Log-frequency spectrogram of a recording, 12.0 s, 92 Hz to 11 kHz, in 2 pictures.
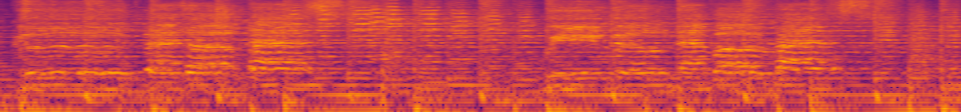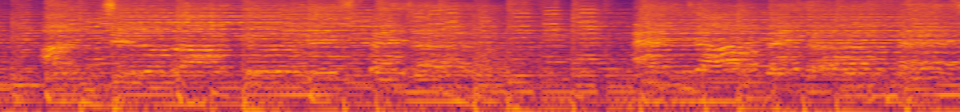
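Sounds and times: instrumental backing: 0:00.0 - 0:12.0
voices singing a jingle: 0:00.1 - 0:02.2, 0:06.2 - 0:09.2, 0:10.0 - 0:12.0.

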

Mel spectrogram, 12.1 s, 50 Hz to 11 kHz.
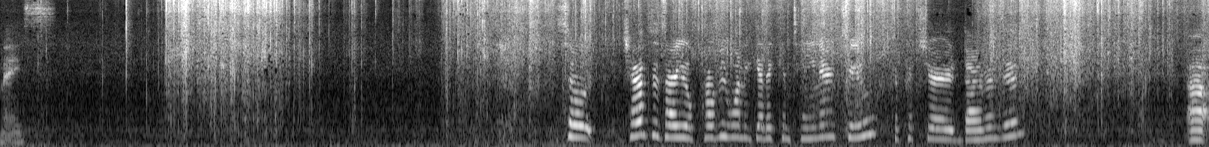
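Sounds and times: plastic bags crinkling: 0:01.0 - 0:12.0.

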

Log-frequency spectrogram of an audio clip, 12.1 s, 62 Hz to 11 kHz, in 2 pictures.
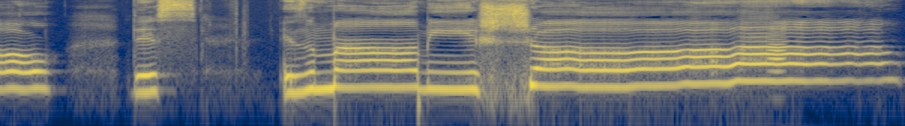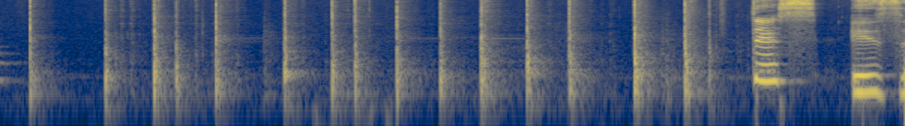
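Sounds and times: hand claps: 0:06.2 - 0:10.9.

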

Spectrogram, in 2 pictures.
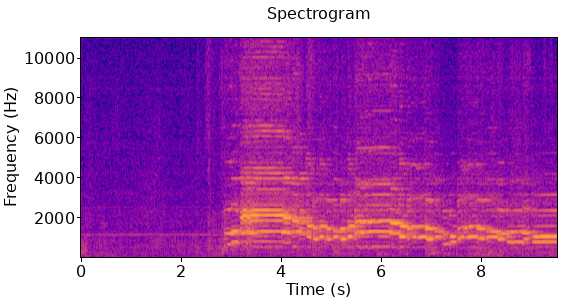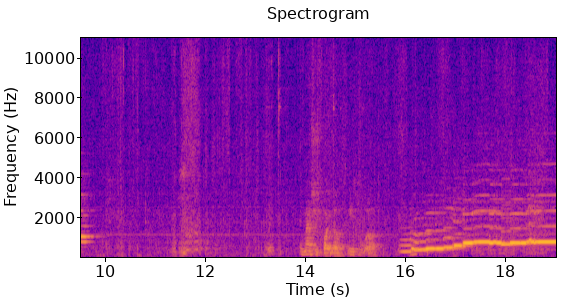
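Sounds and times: overtone flutes playing melody: 0:02.8 - 0:09.9, 0:15.9 - 0:19.0.

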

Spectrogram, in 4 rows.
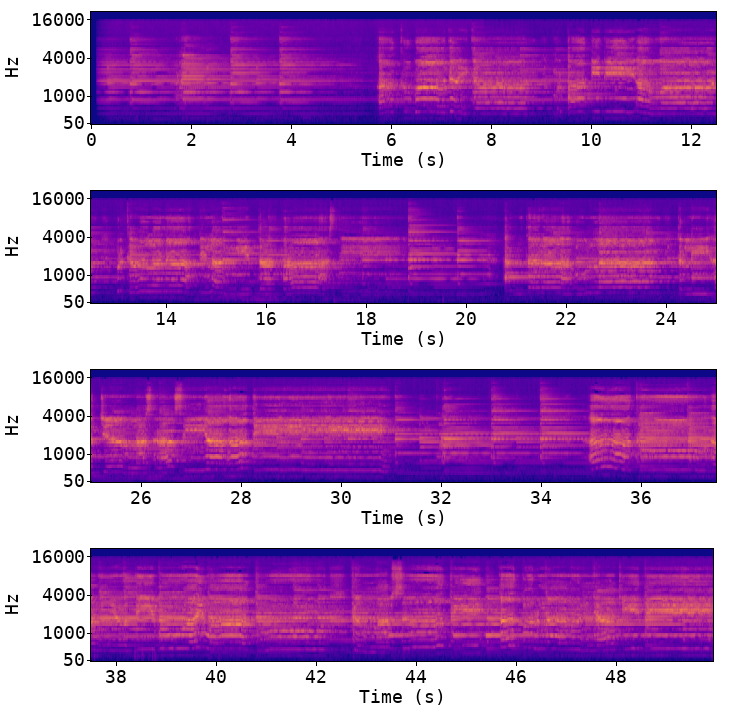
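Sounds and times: pop song with singing: 0:05.6 - 0:49.9.

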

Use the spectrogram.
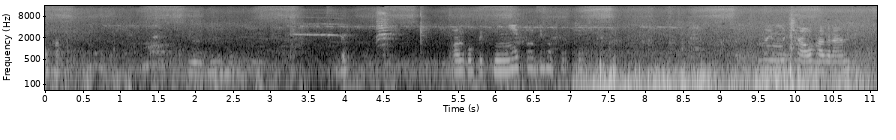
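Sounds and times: bird whistle and chirp: 0:03.2 - 0:04.8
wind noise on microphone: 0:05.4 - 0:11.0.

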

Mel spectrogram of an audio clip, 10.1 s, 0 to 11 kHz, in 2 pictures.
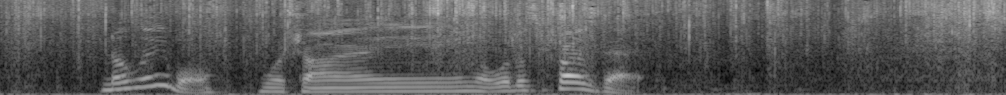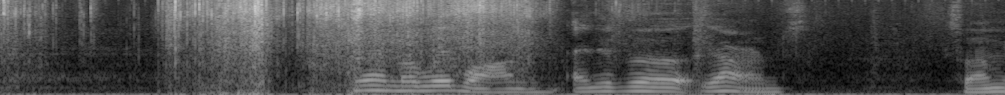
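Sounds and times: plastic bag crinkling: 0:00.0 - 0:08.3.

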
